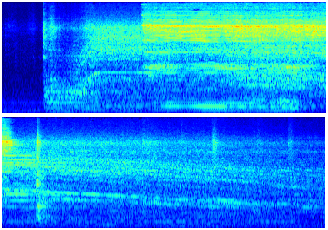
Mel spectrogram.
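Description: A power saw spins up and rips lengthwise through a board in a workshop with no dust collection running, a loud steady whine and cutting rasp for a few seconds before the blade winds down slowly.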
